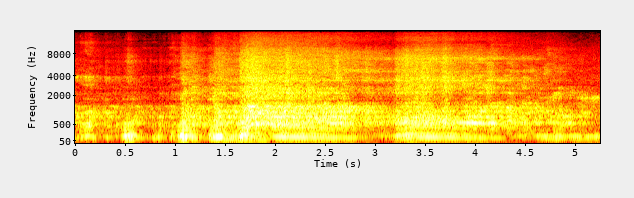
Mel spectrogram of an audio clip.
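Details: Kawasaki 1100 STX jet ski two-stroke after carb ultrasonic cleaning, new fuel lines and exhaust manifold gasket, oil injection blocked off and running premix: a few uneven pops and stumbles, then it catches and settles into a steady burble, starting and running normally.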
